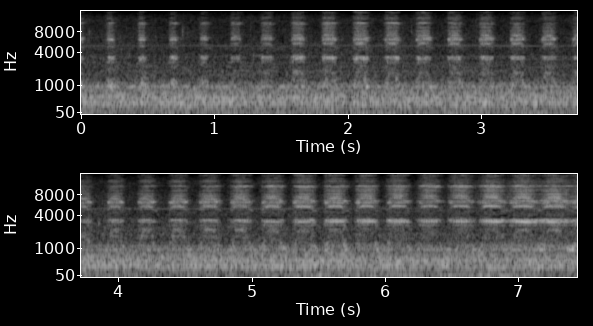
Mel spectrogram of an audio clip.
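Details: Cylinder head valve seat refacing with abrasive stone at same angle as valve, intake and exhaust: constant, even rasp pulsing about twice a second without catches, judged by ear to mean the seat contacts all round and is smooth.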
